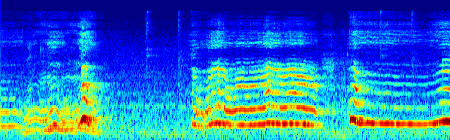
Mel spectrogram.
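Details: A crying dog gives wavering whimpers, then long steady howling whines with strong harmonics, a pause, and another sustained cry rising at its end, heard in a quiet room.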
